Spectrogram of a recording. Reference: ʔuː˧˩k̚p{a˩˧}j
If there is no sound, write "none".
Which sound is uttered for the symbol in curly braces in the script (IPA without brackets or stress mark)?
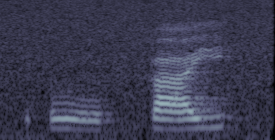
a˧˥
